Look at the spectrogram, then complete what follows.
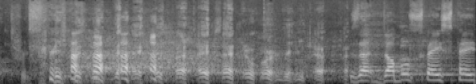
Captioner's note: laughing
